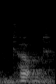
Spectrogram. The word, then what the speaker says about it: Thoth: The god of wisdom was Tot. I always pronounce Thoth. Almost everybody on YouTube calls it Tot, though.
